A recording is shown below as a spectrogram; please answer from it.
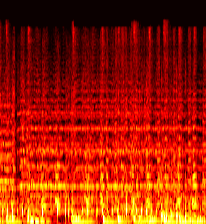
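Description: Mexican banda music in an instrumental passage of a corrido: brass over a pulsing bass line and drums, with no singing.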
